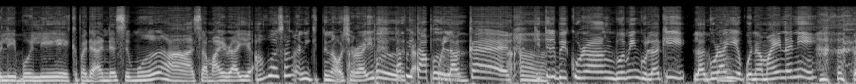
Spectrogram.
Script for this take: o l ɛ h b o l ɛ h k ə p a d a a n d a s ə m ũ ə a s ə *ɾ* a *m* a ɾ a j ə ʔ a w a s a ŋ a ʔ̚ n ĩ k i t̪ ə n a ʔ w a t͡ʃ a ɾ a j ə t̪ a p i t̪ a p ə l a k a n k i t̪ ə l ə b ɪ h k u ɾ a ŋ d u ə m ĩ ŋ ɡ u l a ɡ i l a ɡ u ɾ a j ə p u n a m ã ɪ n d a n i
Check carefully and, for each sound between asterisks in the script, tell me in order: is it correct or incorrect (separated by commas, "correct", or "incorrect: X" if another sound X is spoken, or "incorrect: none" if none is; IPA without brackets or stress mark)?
incorrect: l, correct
